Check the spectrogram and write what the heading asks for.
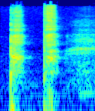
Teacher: For example, when you pronounce the letter P in a word, p, p, p, it's non-voiced. It's all air right there. There's no tone. There's no pitch.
